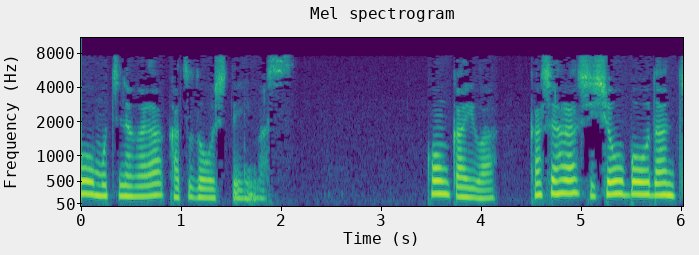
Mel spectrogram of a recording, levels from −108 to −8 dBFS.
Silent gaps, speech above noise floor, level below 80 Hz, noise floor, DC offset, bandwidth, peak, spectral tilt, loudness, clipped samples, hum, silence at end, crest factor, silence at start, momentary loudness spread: none; 49 dB; -66 dBFS; -72 dBFS; under 0.1%; 8 kHz; -10 dBFS; -5.5 dB/octave; -24 LUFS; under 0.1%; none; 0 s; 16 dB; 0 s; 13 LU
